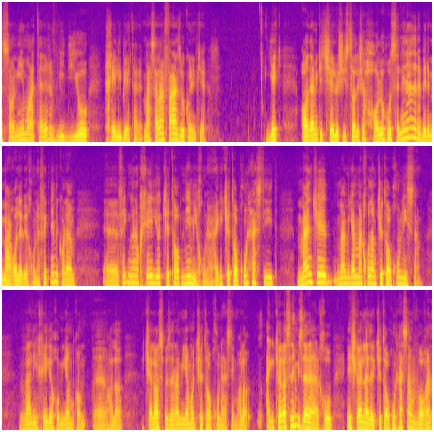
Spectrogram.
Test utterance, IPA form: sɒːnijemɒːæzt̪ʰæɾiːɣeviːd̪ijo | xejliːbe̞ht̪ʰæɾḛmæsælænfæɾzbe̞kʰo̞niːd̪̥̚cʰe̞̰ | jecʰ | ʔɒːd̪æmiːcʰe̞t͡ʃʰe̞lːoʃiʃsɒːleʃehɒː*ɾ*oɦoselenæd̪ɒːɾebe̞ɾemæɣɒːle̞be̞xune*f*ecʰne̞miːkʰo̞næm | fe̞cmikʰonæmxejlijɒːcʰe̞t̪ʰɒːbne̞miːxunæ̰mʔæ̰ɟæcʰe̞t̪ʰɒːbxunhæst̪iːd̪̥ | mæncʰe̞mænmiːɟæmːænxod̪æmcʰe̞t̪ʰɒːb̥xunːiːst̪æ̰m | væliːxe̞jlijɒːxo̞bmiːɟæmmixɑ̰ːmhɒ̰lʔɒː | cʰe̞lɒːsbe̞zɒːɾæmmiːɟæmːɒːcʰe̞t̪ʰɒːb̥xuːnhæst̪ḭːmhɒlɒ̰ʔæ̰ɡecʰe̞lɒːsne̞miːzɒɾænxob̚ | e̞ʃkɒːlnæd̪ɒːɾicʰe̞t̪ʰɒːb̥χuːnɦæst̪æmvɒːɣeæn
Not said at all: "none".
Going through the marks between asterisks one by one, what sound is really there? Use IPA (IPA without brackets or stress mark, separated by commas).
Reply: l, f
